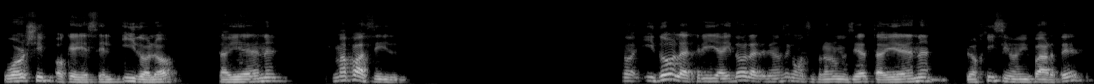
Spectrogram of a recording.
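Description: A man with a Rioplatense Spanish accent giving a Torah class to an audience, animated and full of rhetorical questions. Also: mid-range voice, a little slow, pauses often, no room sound. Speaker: rabbi or Torah teacher.

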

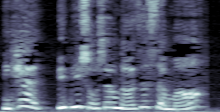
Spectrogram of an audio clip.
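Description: A woman voicing a proud, gentle mother praising her son's drawing. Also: very high-pitched, expressive, normal speed, pitched above the performer's own voice.

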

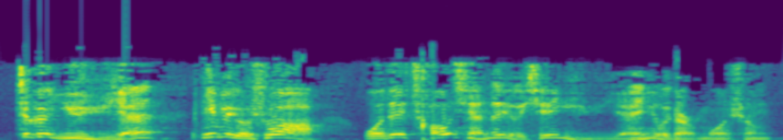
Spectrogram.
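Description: Brief: male host, forties, husky, very lively pitch, slightly dull studio audio. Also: fast. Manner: chatty, expressive host. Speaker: talk show host. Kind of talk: casual panel chat.

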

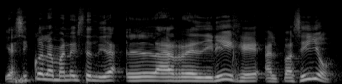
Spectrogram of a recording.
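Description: A man's voice: sits high, moderate pace, clear, resonant tone. A man co-hosting a podcast. He tells stories in a casual chat, acts out the voices of the people in them and laughs often. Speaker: podcast co-host.

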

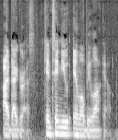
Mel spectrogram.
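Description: A man talks sports on a podcast, his voice a little low yet bright and forceful. He rambles and cuts himself off, joking as he goes. The sound is dry and close to the mic. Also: brisk, no echo. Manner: animated, rambling, self-interrupting, jokey. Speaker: podcast co-host. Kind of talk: casual sports chat.

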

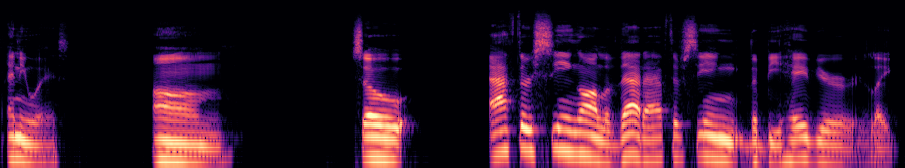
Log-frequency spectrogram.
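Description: A man's voice: medium pitch, slow, clean tone, no echo, studio quality. A young man co-hosting a podcast, telling a personal story in a reflective, rambling way with lots of fillers. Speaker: podcast co-host. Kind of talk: casual podcast chat.

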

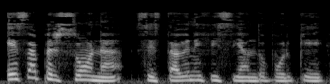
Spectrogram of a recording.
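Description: Earnest reflective woman, slow and breathy. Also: fairly low pitch, no echo. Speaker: speaker sharing a daily reflection. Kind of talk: personal reflective monologue.

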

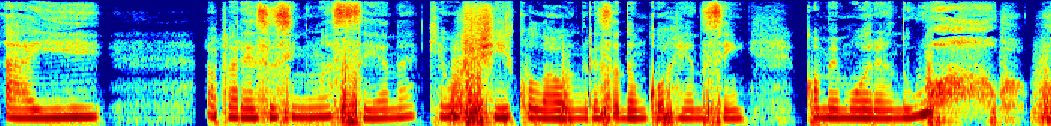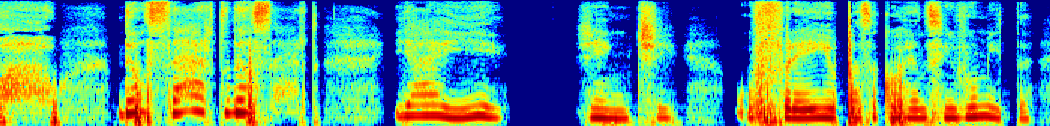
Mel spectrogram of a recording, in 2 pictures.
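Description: Young woman, vlogger; sarcastic, incredulous recap delivery, mellow husky tone. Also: a little high, normal speed, no room sound. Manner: sarcastic, incredulous, animated retelling. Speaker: vlogger reviewing a film. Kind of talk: casual comedic recap.

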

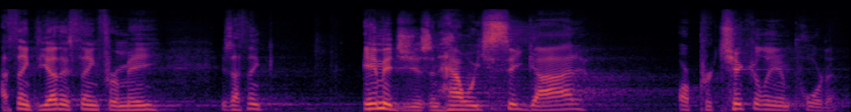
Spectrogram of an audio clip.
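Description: A man's voice: on the high side, moderate pace, fairly bright tone. Folksy man preaching in a hall. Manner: folksy, earnest, drops to near whispers. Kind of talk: sermon. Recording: long hall reverb.

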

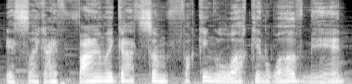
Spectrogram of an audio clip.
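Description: A man's voice: medium pitch, measured pace, soft background music, close to an everyday voice. A man voicing an awkward but friendly working guy who stammers a little and talks casually. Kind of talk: amateur audio drama acting.

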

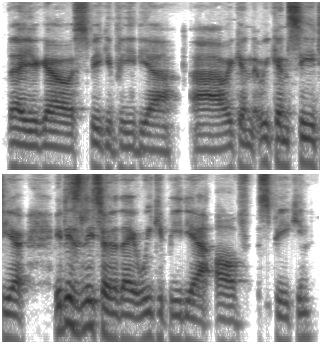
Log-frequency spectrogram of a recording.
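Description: Animated Italian-accented male podcast host. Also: fairly low pitch, normal speed. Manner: animated, laughs easily, emphatic repetitions. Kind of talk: conversational interview.

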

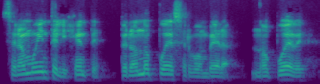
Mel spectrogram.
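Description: A man voicing a tall, boastful schoolboy who talks loudly and scornfully, in an audiobook story on a slightly dull recording. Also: medium pitch, moderate pace, natural voice. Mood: smug. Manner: loud and scornful.

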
